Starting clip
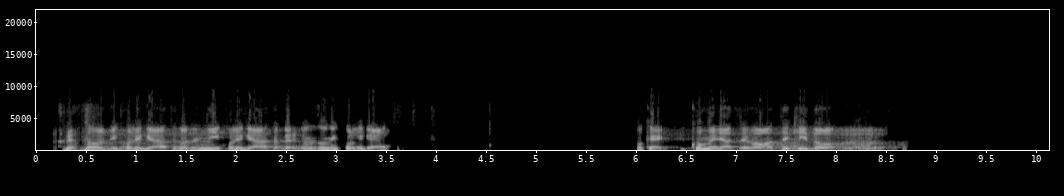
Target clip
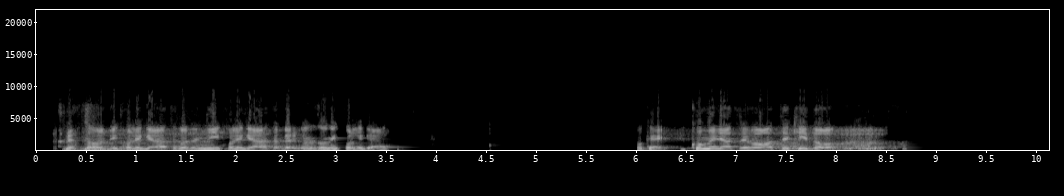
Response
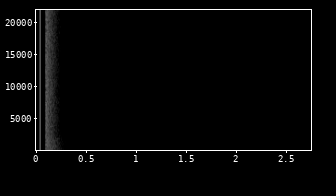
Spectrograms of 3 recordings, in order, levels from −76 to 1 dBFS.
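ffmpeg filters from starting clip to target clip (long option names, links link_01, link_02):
-filter_complex "[0:a]asettb=1/sr,asplit=3[link_01][link_02][link_03];[link_01]atrim=end=3.264[link_04];[link_02]atrim=start=3.26:end=6.22,asetpts=PTS-STARTPTS,afade=type=in:duration=0.004:curve=qsin,afade=type=out:start_time=2.956:duration=0.004:curve=qsin,lowpass=frequency=1200:poles=1[link_05];[link_03]atrim=start=6.216[link_06];[link_04][link_05]acrossfade=duration=0.004:curve1=hsin:curve2=qsin[link_07];[link_07][link_06]acrossfade=duration=0.004:curve1=qsin:curve2=hsin,bandreject=frequency=131:width_type=h:width=4,bandreject=frequency=262:width_type=h:width=4,bandreject=frequency=393:width_type=h:width=4,bandreject=frequency=524:width_type=h:width=4,bandreject=frequency=655:width_type=h:width=4,bandreject=frequency=786:width_type=h:width=4,bandreject=frequency=917:width_type=h:width=4,bandreject=frequency=1048:width_type=h:width=4,bandreject=frequency=1179:width_type=h:width=4,bandreject=frequency=1310:width_type=h:width=4,bandreject=frequency=1441:width_type=h:width=4,bandreject=frequency=1572:width_type=h:width=4,bandreject=frequency=1703:width_type=h:width=4,bandreject=frequency=1834:width_type=h:width=4,bandreject=frequency=1965:width_type=h:width=4"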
